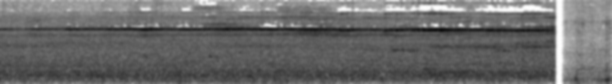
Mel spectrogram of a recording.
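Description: Train wheels squealing in one long, steady high-pitched tone over the rumble of rail cars in a station train shed; it cuts off suddenly near the end.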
